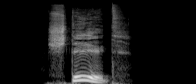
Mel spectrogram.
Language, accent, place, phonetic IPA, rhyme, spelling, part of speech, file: German, Germany, Berlin, [ʃtɪlt], -ɪlt, stillt, verb, De-stillt.ogg
- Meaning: inflection of stillen: 1. third-person singular present 2. second-person plural present 3. plural imperative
